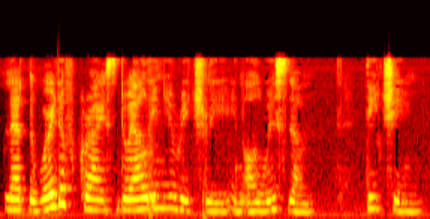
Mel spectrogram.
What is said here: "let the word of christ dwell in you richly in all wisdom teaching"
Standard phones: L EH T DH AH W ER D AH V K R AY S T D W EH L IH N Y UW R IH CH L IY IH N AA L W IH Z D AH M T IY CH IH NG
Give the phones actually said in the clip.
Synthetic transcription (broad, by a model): L EH T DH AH W ER D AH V K R AY S T D W EH L IH N Y UW R IH CH L IY IH N AA L W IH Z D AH M T IY CH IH NG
